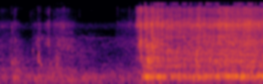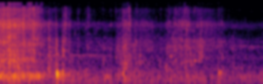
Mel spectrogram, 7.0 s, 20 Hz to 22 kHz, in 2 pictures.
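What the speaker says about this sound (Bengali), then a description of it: "আরও পরিষ্কার জল দিয়ে এটা ভর্তি করে" Clean water poured in to fill a container up to 25 litres, a steady gushing flow lasting about two seconds before stopping with a clunk, followed by faint trickles and quiet background.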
